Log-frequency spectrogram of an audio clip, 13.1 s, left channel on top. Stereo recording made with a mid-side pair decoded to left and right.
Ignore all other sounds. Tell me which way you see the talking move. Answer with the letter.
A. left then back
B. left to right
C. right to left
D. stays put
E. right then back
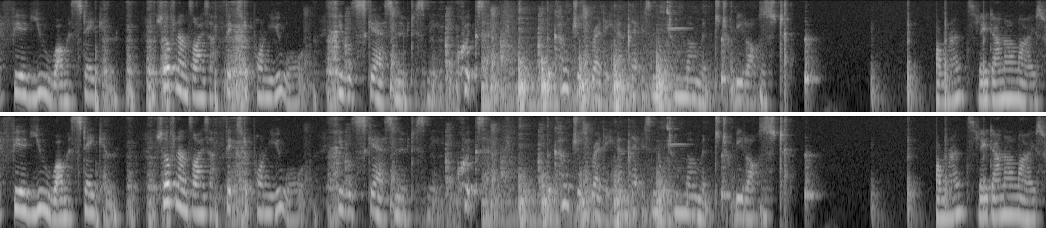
A.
